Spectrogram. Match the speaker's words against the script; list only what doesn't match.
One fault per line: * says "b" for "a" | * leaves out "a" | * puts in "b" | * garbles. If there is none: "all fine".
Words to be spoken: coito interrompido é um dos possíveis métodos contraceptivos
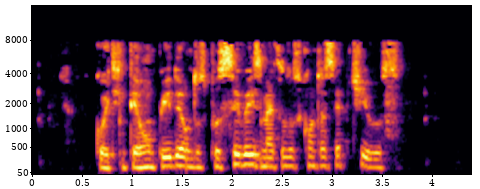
all fine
